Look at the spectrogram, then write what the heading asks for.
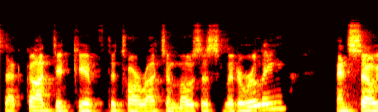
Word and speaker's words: Torah: Orthodox Judaism does not believe that the Torah, how do you say it?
